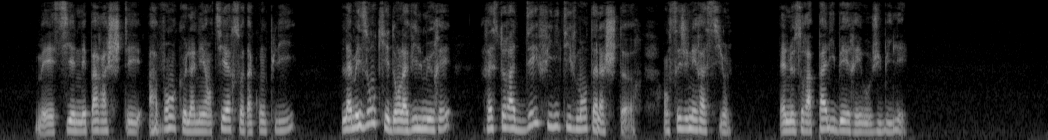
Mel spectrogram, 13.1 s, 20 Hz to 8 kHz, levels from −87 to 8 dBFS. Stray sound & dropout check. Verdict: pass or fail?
pass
